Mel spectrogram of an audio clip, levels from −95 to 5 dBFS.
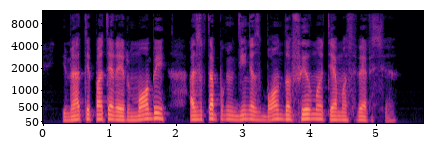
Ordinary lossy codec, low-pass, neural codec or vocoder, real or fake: Opus, 64 kbps; 10.8 kHz; none; real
